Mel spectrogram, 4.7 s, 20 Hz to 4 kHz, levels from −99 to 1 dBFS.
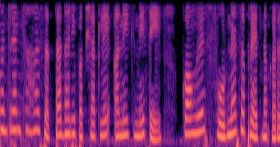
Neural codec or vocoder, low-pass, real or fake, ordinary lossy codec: vocoder, 22.05 kHz, 80 mel bands, Vocos; 3.6 kHz; fake; Opus, 24 kbps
